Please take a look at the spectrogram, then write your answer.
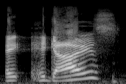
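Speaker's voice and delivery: excited villager calling his friends over. Acted. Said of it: "calls one of the villagers".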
